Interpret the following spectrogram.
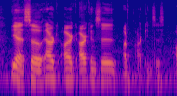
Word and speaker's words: Arkansas: I I know it's I know it's Arkansas. I just feel like saying our Kansas.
